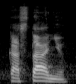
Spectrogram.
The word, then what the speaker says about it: Castaño: How do you say his name? Castaño.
